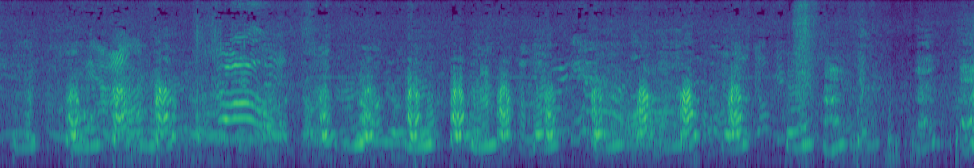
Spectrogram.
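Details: Ambient recording of a California sea lion group: dense, babbling barks and honks overlap in a steady stream about twice a second, with a brief rising whine near the start.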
